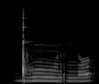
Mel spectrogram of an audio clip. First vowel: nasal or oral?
nasal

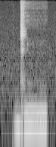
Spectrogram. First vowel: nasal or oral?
nasal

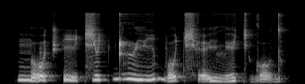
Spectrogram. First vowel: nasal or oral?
oral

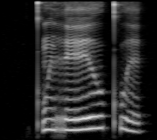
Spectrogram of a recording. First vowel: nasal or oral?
nasal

